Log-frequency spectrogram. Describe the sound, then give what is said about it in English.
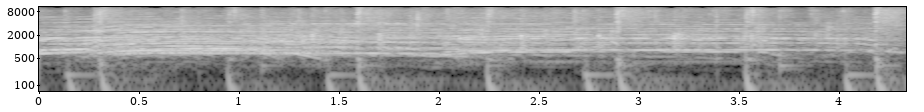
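A live audience claps and cheers, with loud whoops and shouting voices layered over a series of sharp claps throughout. “Wait, were you clapping for the visual aid or the fact that it's the last one?”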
